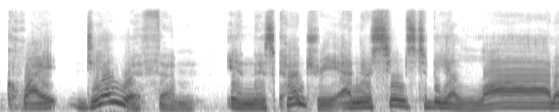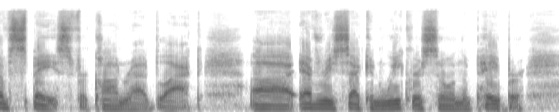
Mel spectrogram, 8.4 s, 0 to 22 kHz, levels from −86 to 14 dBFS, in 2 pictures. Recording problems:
distortion; slight; 10 dB below the speech

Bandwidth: 15 kHz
